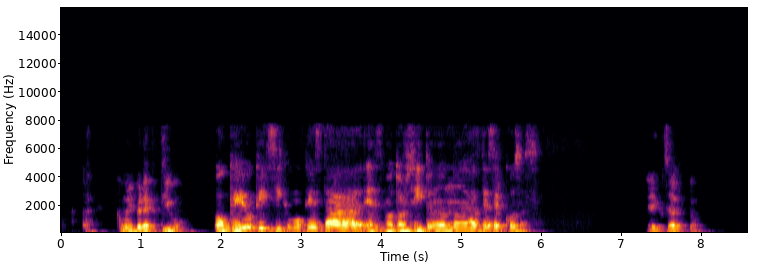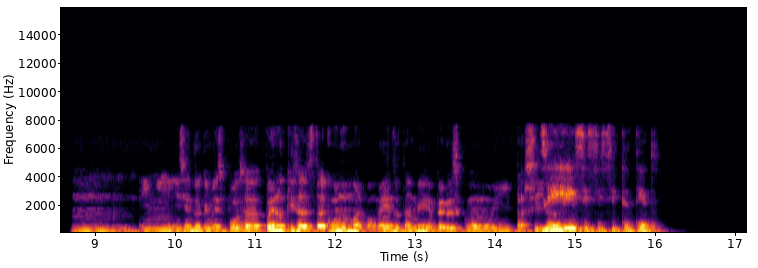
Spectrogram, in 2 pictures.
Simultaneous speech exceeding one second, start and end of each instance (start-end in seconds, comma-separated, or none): none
